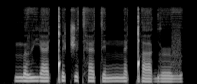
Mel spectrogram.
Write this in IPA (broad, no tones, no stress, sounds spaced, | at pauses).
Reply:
m œ v j æ ǃ ɪ t͡ʃ ɪ tʰ æ t ɪ nː æ ǃ a ɡ ə˞ v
